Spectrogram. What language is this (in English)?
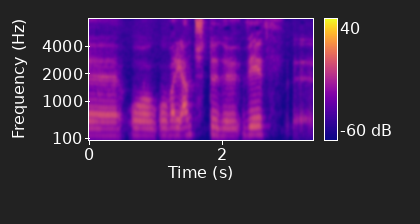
Icelandic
